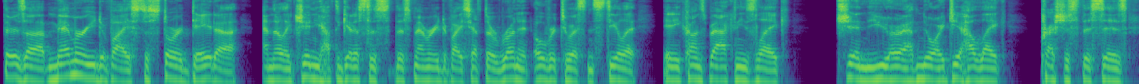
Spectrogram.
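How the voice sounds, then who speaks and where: A man with a medium-pitched voice talks casually as a podcast host. He tells things like an animated storyteller, dropping little acted-out quotes into his recaps. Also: brisk. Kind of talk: casual chat recapping films.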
